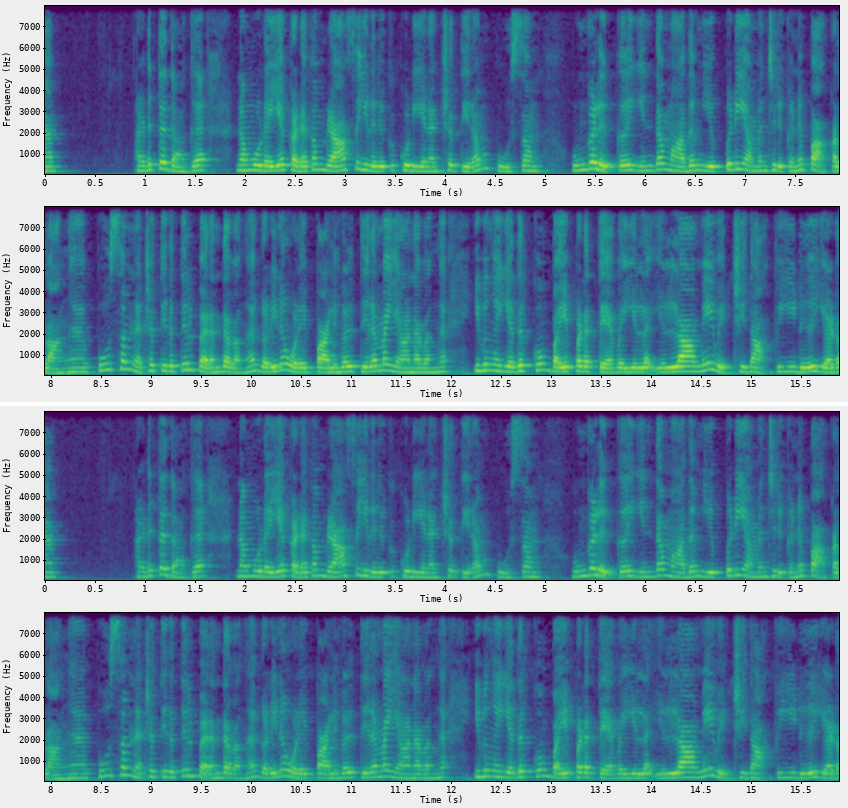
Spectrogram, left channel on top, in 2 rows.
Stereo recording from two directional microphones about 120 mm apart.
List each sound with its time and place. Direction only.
0.9 s a woman's voice: 35° left (ahead or behind)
